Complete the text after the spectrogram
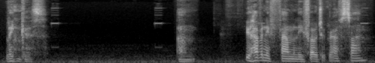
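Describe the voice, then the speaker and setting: An actor playing a courteous, melancholy middle-aged male scientist in a video game, with a measured, reflective and articulate delivery. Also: medium pitch, slight background noise. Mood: resigned, melancholy. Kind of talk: cinematic video game acting.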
